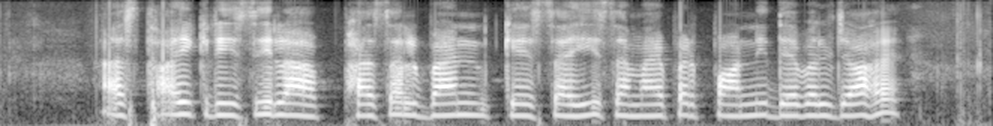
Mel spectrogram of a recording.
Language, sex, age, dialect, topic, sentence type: Magahi, female, 18-24, Western, agriculture, statement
